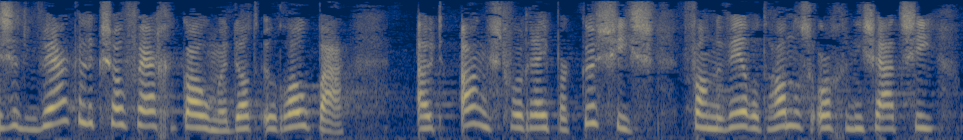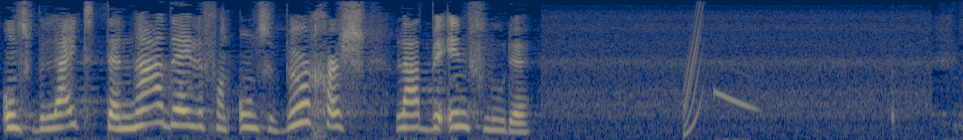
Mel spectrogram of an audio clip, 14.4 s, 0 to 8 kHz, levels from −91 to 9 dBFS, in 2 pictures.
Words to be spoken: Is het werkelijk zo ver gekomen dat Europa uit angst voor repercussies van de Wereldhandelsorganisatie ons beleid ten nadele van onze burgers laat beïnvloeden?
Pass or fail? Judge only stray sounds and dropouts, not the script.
fail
